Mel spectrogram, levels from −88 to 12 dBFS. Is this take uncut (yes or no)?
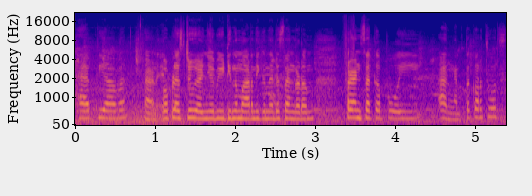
no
